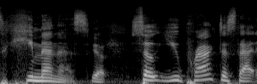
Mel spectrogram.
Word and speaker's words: Jimenez: How do you pronounce this name? It's Jimenez.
